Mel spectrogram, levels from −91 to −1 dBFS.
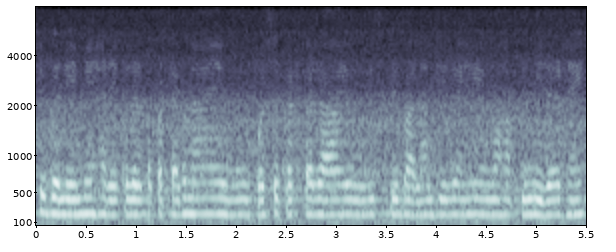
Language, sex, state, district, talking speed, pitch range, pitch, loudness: Hindi, female, Punjab, Fazilka, 270 wpm, 200-205 Hz, 200 Hz, -14 LUFS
